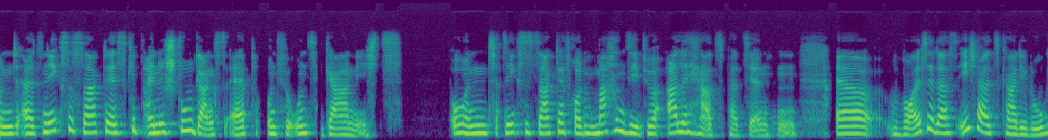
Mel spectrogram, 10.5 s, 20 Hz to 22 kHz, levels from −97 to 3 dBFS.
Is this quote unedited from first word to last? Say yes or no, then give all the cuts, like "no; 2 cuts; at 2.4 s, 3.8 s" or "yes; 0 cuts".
no; 5 cuts; at 1.4 s, 3.2 s, 5.0 s, 5.8 s, 6.4 s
